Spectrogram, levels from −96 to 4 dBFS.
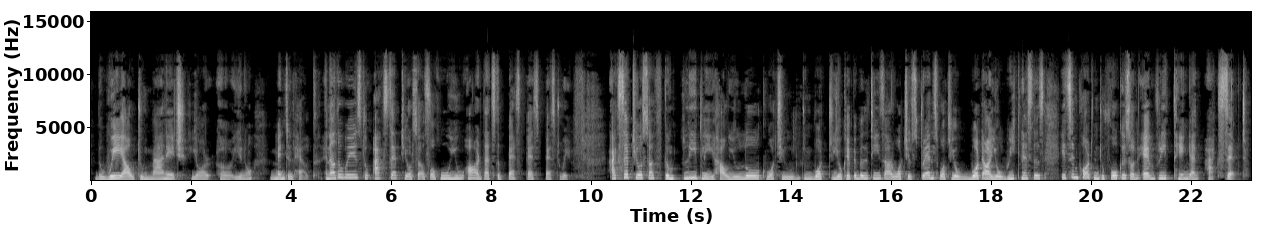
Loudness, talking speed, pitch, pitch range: -24 LUFS, 145 wpm, 220 Hz, 195-245 Hz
